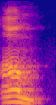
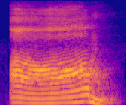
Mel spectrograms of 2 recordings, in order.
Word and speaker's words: Aum: और स्टॉप करने का बाद आपको प्रोनाउंस करना है आम, लाइक आम, AUM.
